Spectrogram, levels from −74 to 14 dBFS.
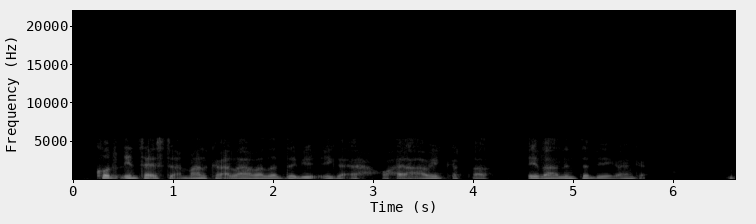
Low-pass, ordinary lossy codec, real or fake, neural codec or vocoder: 5.4 kHz; none; fake; codec, 16 kHz in and 24 kHz out, 0.6 kbps, FocalCodec, streaming, 2048 codes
